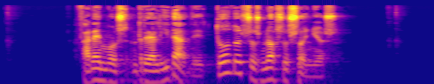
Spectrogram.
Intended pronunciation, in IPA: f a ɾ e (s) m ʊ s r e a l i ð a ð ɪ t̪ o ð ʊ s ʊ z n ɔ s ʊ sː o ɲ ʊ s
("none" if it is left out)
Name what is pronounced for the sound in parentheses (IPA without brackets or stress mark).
none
